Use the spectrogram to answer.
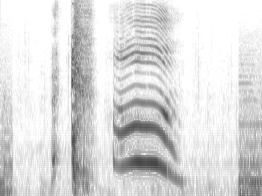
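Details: A quick in-breath, then a sharp burst of air and a high, drawn-out squeaky note while playing Apex Legends; one of repeated sneezes, with other sounds around it; sneezing.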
